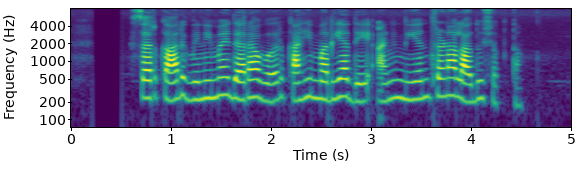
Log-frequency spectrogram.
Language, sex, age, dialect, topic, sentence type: Marathi, female, 18-24, Southern Konkan, banking, statement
